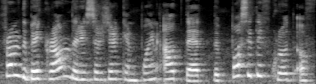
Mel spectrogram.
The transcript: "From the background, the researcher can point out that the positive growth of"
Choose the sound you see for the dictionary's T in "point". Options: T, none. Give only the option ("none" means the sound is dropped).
T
